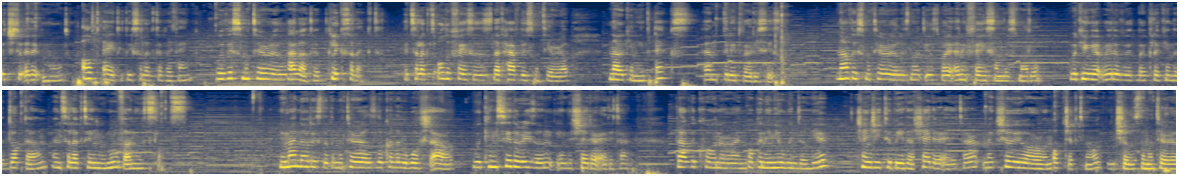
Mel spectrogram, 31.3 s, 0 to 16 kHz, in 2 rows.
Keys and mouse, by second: 1.2 alt+a, 2.6 click, 4.5 click, 8.6 x, 10.3 Tab, 15.8-17.8 drag, 24.5-25.5 drag, 26.8-27.7 drag, 28.7-29.6 drag.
